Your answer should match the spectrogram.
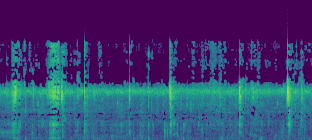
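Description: Close-up mouth sounds of a man eating rice and curry by hand: chewing and wet lip smacks as irregular short clicks, with a longer noisy burst about a second in.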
